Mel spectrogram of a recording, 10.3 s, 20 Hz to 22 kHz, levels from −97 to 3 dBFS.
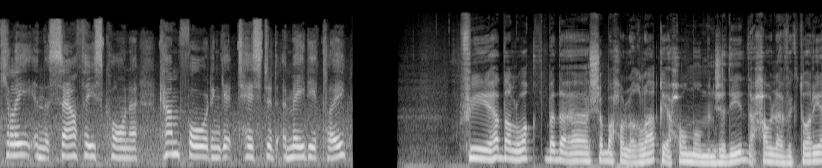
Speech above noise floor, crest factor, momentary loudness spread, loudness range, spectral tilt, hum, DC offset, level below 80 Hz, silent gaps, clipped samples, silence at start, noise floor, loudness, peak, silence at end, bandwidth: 27 dB; 14 dB; 5 LU; 3 LU; -6.5 dB/octave; none; under 0.1%; -44 dBFS; 4.41-4.96 s; under 0.1%; 0 s; -42 dBFS; -16 LUFS; -2 dBFS; 0 s; 15.5 kHz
